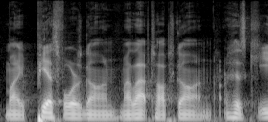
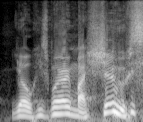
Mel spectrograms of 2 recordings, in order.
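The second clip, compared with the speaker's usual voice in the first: higher, louder, slow disbelief; shocked realization; 8 semitones higher, 10 dB louder, slower than usual. Retold or imitated. Retelling spotting the thief's shoes, shocked and loud. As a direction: spot it and blurt it out. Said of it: "I'm like".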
